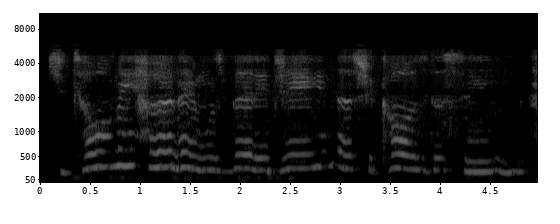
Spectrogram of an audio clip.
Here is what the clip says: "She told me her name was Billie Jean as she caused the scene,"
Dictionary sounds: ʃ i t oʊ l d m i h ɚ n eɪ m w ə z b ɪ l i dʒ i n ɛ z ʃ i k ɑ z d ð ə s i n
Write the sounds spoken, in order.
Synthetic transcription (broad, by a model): ʃ i t oʊ l d m i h ɚ n eɪ m w ə z b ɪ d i dʒ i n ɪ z ʃ i k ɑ z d ð ə s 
